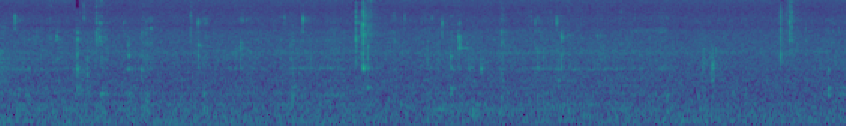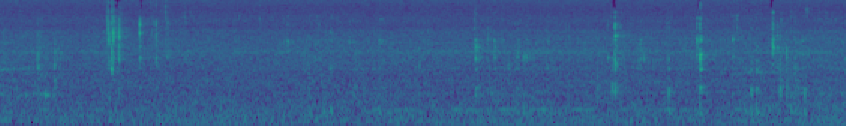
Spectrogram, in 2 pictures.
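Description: A person faintly chewing a mouthful of blackberry, with scattered small mouth clicks.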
